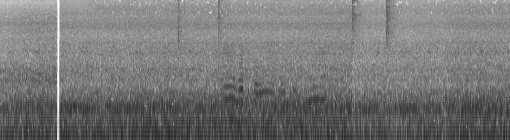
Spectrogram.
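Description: Steady low rumble of a diesel-hauled train at a station platform, with two pairs of short, sharp high-pitched hisses in the middle.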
